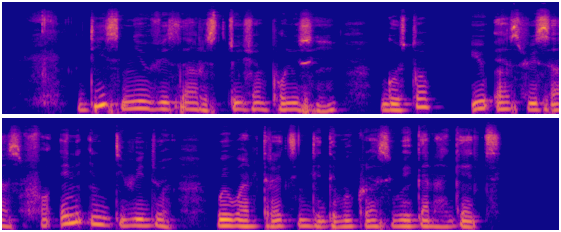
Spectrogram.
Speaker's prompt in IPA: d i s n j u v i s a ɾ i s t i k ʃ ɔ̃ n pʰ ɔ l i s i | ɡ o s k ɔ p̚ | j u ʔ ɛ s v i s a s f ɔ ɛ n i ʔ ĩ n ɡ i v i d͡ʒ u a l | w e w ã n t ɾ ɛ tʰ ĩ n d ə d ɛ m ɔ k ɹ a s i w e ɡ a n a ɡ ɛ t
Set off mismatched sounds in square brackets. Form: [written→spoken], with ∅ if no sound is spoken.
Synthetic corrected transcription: d i s n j u v i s a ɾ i s t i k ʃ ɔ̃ n pʰ ɔ l i s i | ɡ o s [k→t] ɔ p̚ | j u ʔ ɛ s v i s a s f ɔ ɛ n i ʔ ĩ n [ɡ→d] i v i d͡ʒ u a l | w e w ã n t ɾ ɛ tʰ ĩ n d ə d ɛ m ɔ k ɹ a s i w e ɡ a n a ɡ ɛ t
